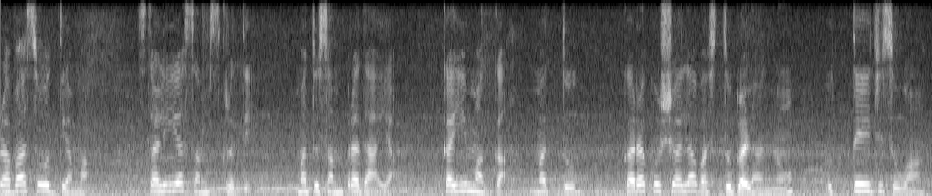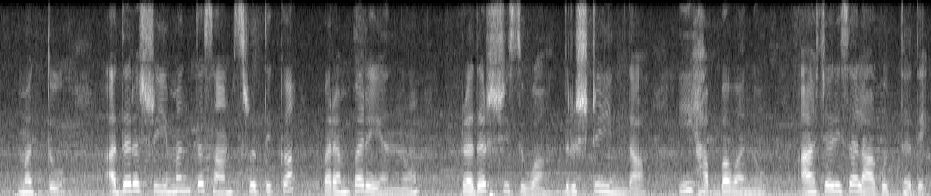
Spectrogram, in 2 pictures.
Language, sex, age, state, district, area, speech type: Kannada, female, 18-30, Karnataka, Udupi, rural, read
